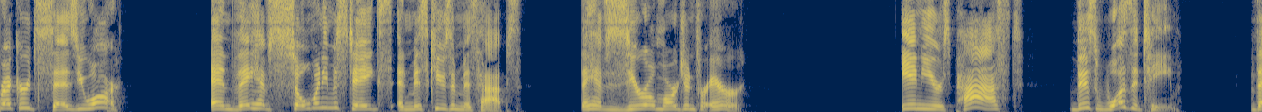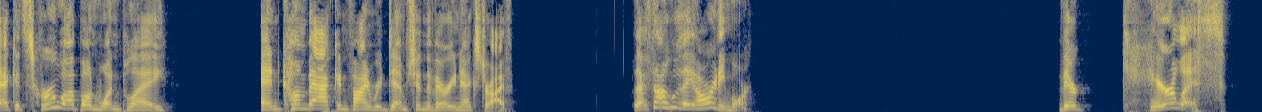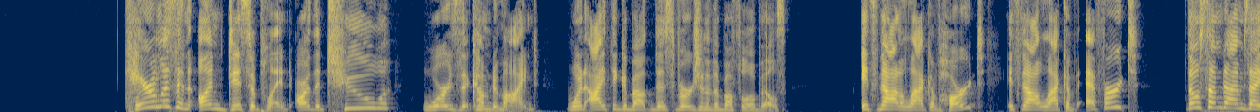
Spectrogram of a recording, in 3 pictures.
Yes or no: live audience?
no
